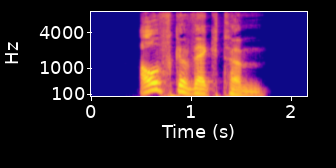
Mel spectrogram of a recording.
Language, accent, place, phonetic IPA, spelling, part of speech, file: German, Germany, Berlin, [ˈaʊ̯fɡəˌvɛktəm], aufgewecktem, adjective, De-aufgewecktem.ogg
- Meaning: strong dative masculine/neuter singular of aufgeweckt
